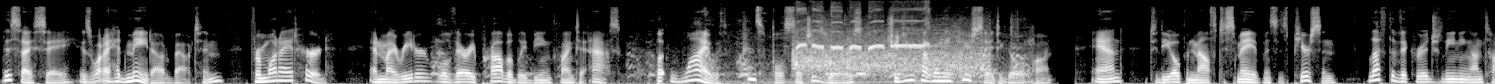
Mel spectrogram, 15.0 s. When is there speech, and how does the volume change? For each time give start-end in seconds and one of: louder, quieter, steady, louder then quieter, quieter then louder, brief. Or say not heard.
0.0-14.9 steady.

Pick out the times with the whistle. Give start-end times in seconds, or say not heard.
7.9-9.9.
